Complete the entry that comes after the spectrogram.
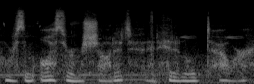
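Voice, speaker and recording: An actress playing a pragmatic young heroine in a video game, frank and understated, reasoning with wry compassion. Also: female voice, deep voice, steady tone, fast, noisy background, natural voice. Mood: wry concern. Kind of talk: video game cutscene acting. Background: music.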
